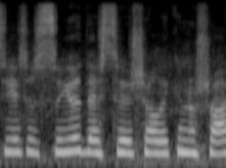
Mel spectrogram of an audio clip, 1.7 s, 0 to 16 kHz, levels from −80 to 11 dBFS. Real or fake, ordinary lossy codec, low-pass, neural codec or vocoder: real; AAC, 64 kbps; 14.4 kHz; none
